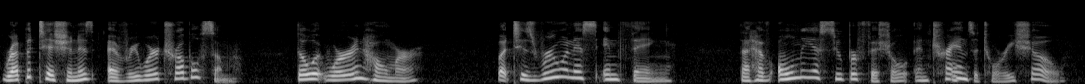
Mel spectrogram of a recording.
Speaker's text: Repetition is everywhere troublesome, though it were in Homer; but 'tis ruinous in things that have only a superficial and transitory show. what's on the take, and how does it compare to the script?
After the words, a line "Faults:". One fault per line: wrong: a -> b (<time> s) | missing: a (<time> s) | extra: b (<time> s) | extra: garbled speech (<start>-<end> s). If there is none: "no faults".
Repetition is everywhere troublesome, though it were in Homer; but 'tis ruinous in thing that have only a superficial and transitory show.
Faults:
wrong: things -> thing (6.2 s)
